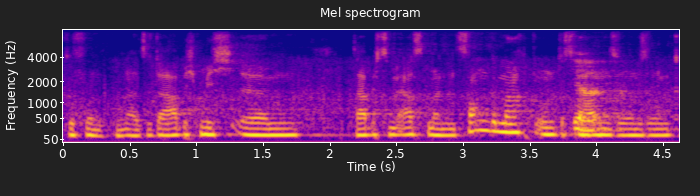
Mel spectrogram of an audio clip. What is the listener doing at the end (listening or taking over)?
listening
